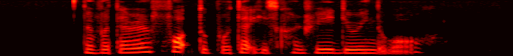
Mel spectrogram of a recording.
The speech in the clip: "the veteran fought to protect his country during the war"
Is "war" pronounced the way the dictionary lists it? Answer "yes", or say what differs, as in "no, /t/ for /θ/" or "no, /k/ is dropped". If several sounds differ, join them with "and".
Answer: no, /l/ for /ɹ/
